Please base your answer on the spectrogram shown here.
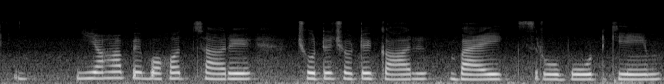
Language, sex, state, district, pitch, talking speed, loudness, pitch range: Hindi, female, Bihar, West Champaran, 255 Hz, 100 wpm, -16 LUFS, 235-270 Hz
